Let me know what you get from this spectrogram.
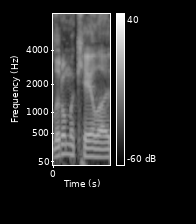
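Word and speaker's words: Lil Miquela: It's called Little Michaela. It's spelled Lilmiquela.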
